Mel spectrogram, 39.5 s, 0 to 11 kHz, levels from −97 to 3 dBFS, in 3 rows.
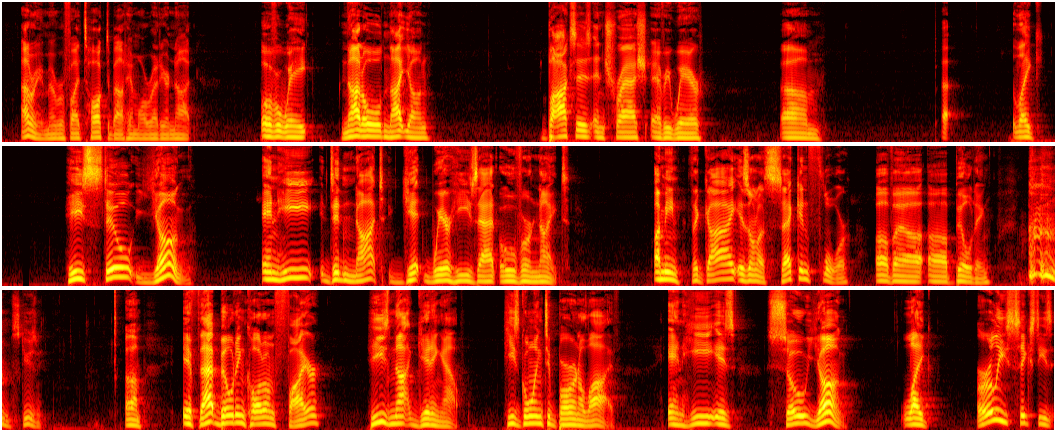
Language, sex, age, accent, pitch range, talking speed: English, male, 30-49, American, 115-170 Hz, 115 wpm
